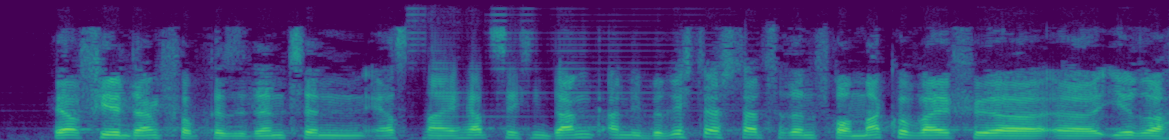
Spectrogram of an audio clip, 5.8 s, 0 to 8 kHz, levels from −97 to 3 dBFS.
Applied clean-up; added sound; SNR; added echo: neural separator model SepFormer DNS4.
